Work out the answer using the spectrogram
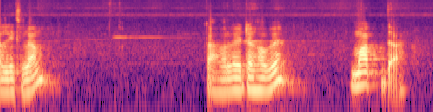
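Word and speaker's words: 맞다: এখন জিউত যদি কখনো নিচে যায় তাহলে কি হবে? সে ত হবে।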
